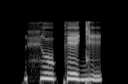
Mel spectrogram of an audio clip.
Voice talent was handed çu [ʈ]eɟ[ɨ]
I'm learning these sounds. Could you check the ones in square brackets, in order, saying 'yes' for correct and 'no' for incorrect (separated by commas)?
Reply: no, no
